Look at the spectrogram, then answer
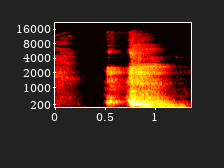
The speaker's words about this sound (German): Entschuldigung, da muss ich mich mal kurz räuspern.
